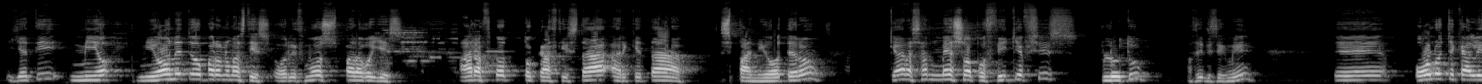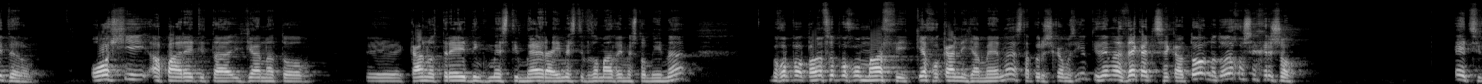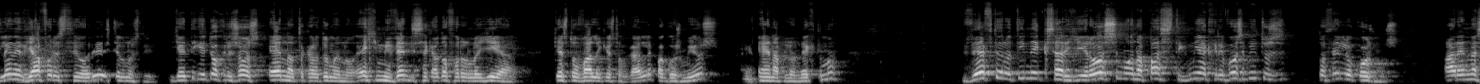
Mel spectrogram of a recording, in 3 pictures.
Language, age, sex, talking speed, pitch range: Greek, 20-39, male, 145 wpm, 170-225 Hz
